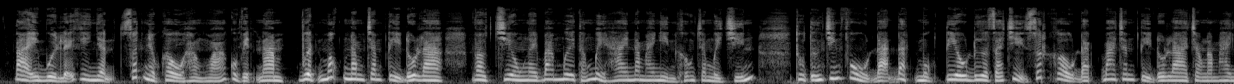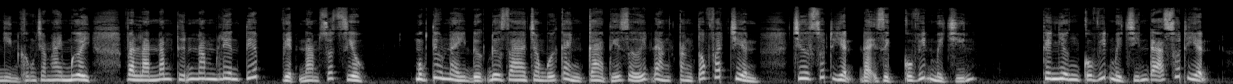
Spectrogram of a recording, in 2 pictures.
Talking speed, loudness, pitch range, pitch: 215 wpm, -19 LUFS, 180-235 Hz, 200 Hz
